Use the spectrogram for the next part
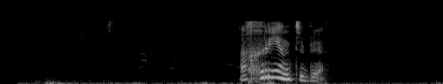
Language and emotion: Russian, angry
